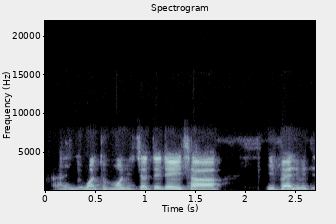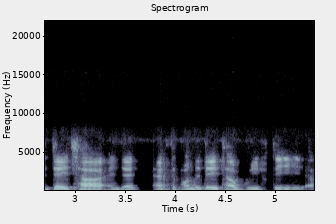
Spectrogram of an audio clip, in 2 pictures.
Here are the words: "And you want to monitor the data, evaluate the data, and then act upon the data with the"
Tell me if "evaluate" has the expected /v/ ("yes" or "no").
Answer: yes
